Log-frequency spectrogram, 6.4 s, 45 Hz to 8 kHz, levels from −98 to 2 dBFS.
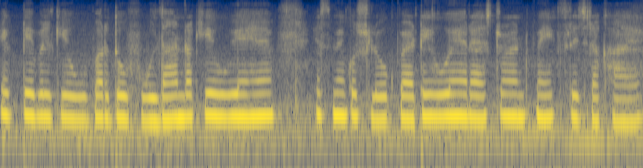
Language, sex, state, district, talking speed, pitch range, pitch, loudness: Hindi, female, Chhattisgarh, Raigarh, 205 wpm, 205-220 Hz, 215 Hz, -11 LUFS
